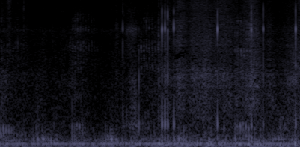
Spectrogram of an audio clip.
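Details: Ten-day-old Abyssinian kittens purr in a steady low rumble throughout, with small soft clicks and rustles above it.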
